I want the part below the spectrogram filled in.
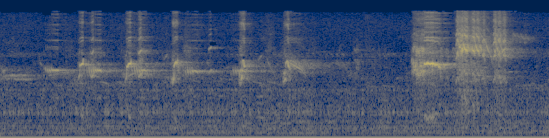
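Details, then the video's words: Song thrush (Turdus philomelos) repeating one short whistled note about every half second, five times, then breaking into a louder, richer burst of high trilling notes. "Drozd zpěvný - The song thrush: Zpěv/Singing"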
